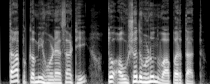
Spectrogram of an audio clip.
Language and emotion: Marathi, neutral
